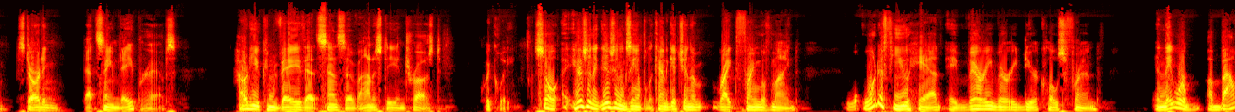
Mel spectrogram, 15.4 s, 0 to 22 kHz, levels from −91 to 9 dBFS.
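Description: Hard clipping runs throughout the speech, from start to finish. The signal is driven about 7 dB past what the chain can pass, so roughly three percent of samples are sliced flat at the ceiling, adding high harmonics heard as a harsh crackle on louder syllables.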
